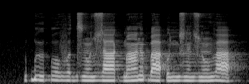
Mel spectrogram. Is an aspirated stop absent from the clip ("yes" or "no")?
yes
